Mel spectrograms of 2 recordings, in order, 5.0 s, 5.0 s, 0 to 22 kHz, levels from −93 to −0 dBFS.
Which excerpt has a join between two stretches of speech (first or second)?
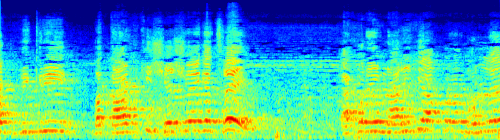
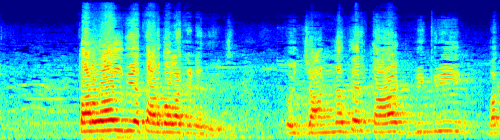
second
